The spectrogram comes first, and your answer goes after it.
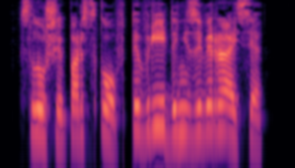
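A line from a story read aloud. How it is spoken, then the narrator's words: Stern interruption. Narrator (Russian): строго прервал Костыль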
